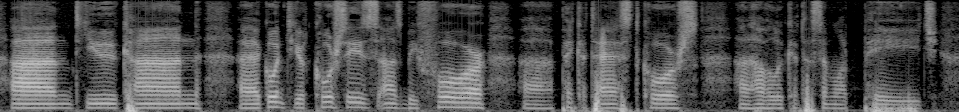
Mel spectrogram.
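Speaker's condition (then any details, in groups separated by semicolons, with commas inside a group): No condition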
